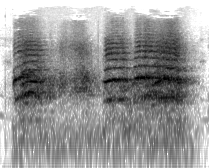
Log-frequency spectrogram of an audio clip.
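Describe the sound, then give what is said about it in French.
An elephant trumpets loudly in two long, brassy blasts, the second slightly longer and rising, with no other sounds around it. “et l'éléphant se réveille.”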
